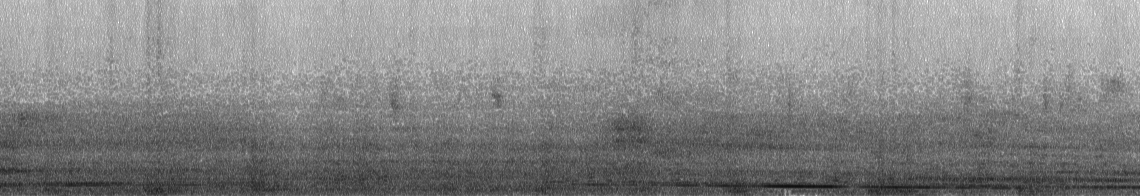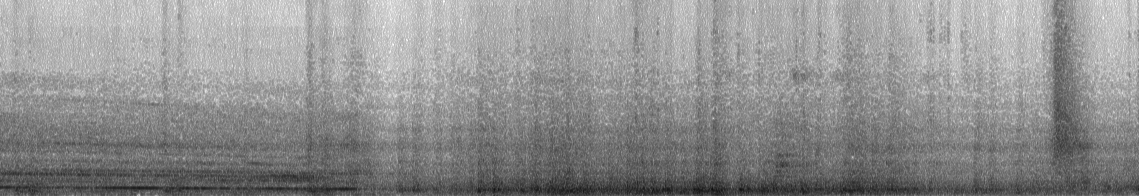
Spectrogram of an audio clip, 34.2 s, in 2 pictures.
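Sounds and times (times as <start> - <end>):
Keikyu 1000 electric train with Siemens VVVF inverter: 0.0 - 34.1.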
